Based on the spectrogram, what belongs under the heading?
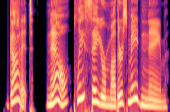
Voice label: Got It Moms Name, IVR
